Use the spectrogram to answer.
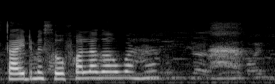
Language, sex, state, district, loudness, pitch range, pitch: Hindi, female, Bihar, Patna, -20 LUFS, 280-305 Hz, 295 Hz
